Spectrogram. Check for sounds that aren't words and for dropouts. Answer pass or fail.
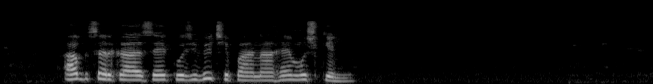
pass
